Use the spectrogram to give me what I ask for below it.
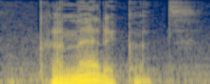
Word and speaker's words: Connecticut: Connecticut in quotes Connecticut isn't it the sea that is silent no it's Connecticut ah yes yes yes yes yes you correct that's right it's the second C that's right Cola see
